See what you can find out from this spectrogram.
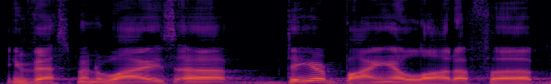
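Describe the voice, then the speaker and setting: A man from Brazil, a native Portuguese speaker, answering questions as a market analyst in a studio interview, with halting restarts. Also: mid-range voice, fairly even intonation, clean tone. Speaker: grain market analyst guest.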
